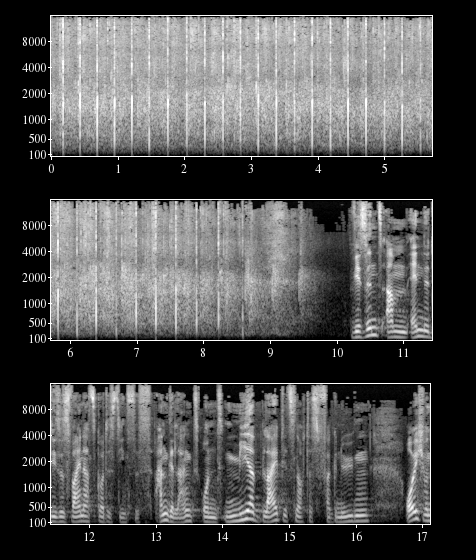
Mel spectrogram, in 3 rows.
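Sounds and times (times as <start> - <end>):
audience applause: 0.0 - 9.7
speech: 10.3 - 17.1.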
